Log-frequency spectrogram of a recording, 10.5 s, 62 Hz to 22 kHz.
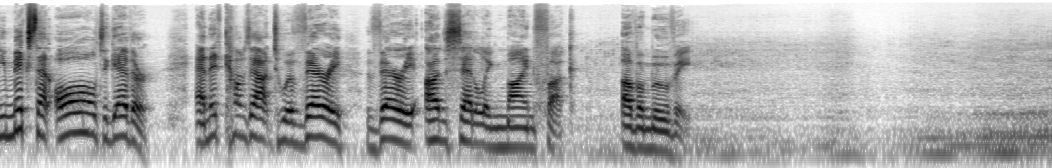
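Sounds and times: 
speech: 0.0s - 7.1s
car engine revving on the street: 5.5s - 10.5s.

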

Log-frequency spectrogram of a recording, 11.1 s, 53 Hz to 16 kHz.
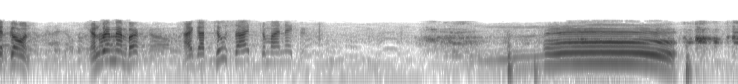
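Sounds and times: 
speech: 0.0s - 0.6s, 1.3s - 2.2s, 2.8s - 4.6s, 8.2s - 8.6s
cow mooing in a barn on a work farm: 6.3s - 10.2s.

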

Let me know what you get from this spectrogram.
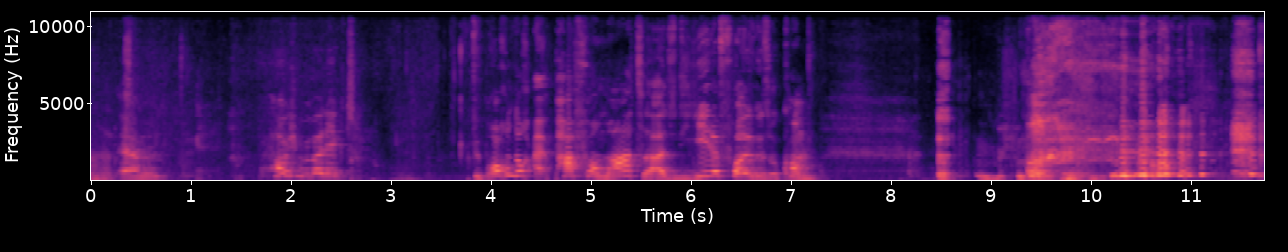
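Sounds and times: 
speech: 0.1s - 0.8s, 1.8s - 2.7s, 3.8s - 7.4s, 8.5s - 11.2s
person burping into a microphone: 8.4s - 10.2s
person laughing: 9.2s - 11.7s.

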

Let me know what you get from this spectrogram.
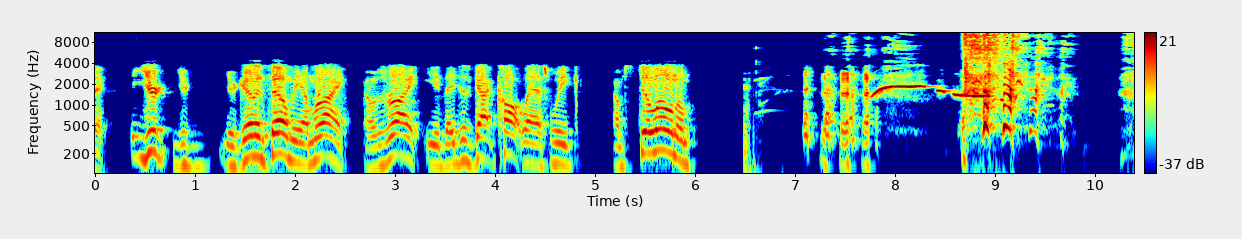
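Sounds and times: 
speech: 0.0s - 10.3s
laughter: 6.6s - 9.8s
person whistling a sustained gliding note: 7.7s - 9.2s.

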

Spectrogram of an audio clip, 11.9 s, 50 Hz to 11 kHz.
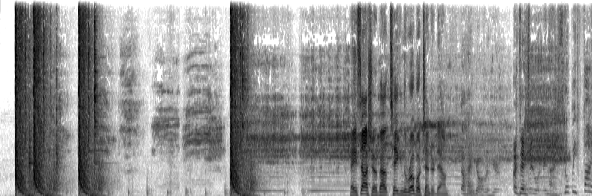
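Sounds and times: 
gunfire blasts in a video game shootout against a robot bartender: 0.3s - 2.2s, 4.6s - 5.3s
speech: 7.0s - 11.8s.

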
